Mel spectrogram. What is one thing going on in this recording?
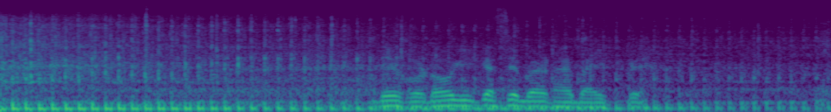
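A motorcycle engine hums as it rides by.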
